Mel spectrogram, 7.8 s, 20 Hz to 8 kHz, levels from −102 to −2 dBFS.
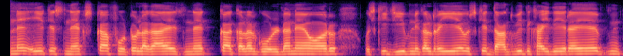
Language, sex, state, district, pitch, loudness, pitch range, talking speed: Hindi, male, Chhattisgarh, Balrampur, 145 Hz, -19 LUFS, 140-150 Hz, 190 wpm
